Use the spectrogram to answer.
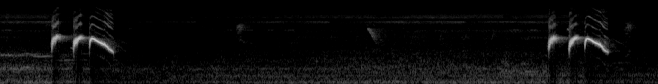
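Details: Female red-whiskered bulbul in a cage, calling gently so the male sings louder. Two quick rising whistles and a long downward-slurred note form one phrase, and the phrase comes again five seconds later. Faint chirps sound between.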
